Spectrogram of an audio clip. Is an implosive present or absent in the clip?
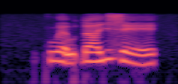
present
